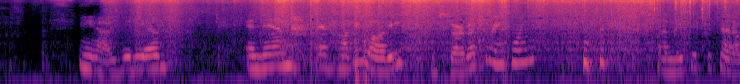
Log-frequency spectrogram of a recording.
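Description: A plastic bag crinkles and rustles loudly.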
